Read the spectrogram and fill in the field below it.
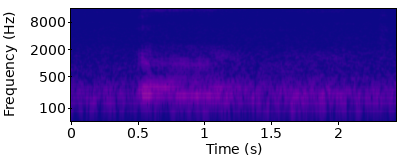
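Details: Walter, a five-month-old long-haired Chihuahua, gives a single nasal snore lasting about half a second, a buzzy, droning breath in a quiet room.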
